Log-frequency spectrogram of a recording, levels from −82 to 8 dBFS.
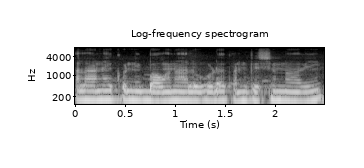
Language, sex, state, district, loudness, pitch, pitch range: Telugu, male, Telangana, Mahabubabad, -13 LUFS, 150 Hz, 145-155 Hz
